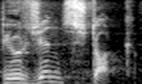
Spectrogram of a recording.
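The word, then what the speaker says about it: Bürgenstock: Lake लुसेर्न है और वहाँ पे एक रिजॉर्ट है, उस रिजॉर्ट का नाम है ब्यूर्जनस्टॉक। इसकी जो एक्चुअल प्रोनाउंसिएशन है इस रिजॉर्ट की वो है ब्यूर्जनस्टॉक।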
